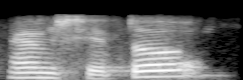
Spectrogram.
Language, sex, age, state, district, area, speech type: Bengali, male, 30-45, West Bengal, Purulia, urban, conversation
